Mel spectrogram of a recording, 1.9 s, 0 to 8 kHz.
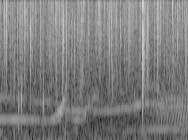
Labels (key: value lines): label: biophony
recorder: SoundTrap 300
